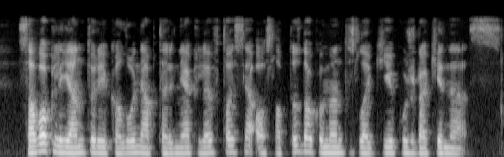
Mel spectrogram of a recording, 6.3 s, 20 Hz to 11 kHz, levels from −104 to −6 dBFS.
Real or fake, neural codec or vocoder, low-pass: real; none; 7.2 kHz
